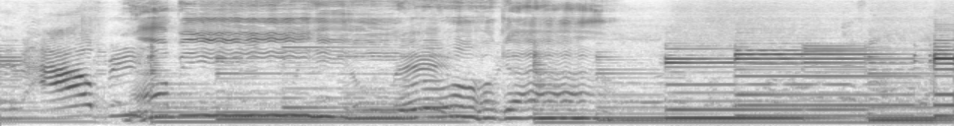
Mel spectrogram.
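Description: Live blues-rock band music led by electric guitar, with singing. Wavering, bent notes for the first half give way to steady held notes.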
